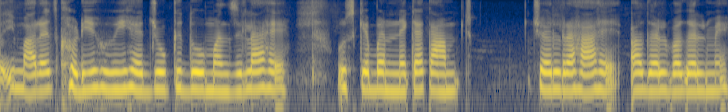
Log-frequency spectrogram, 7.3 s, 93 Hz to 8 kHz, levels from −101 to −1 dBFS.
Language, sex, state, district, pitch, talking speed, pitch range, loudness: Hindi, female, Uttar Pradesh, Jyotiba Phule Nagar, 225 Hz, 150 wpm, 220-230 Hz, -14 LUFS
